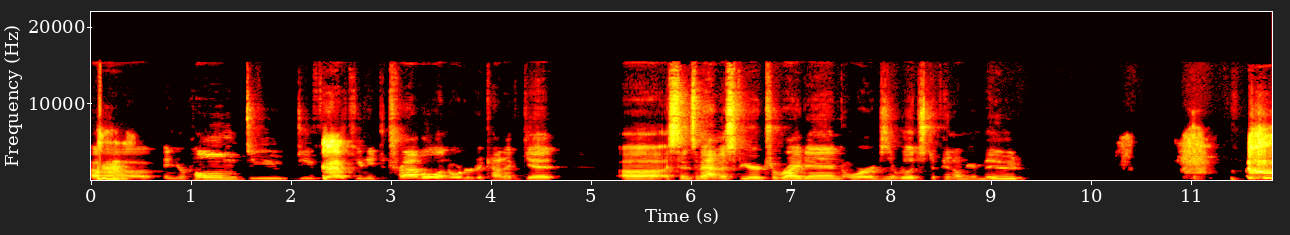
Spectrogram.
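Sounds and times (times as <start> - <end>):
harsh coughing: 0.0 - 0.6, 2.3 - 2.7, 11.0 - 11.8
speech: 0.3 - 9.4, 10.3 - 11.8.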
